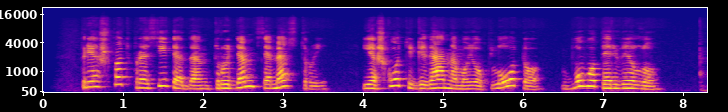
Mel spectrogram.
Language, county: Lithuanian, Panevėžys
